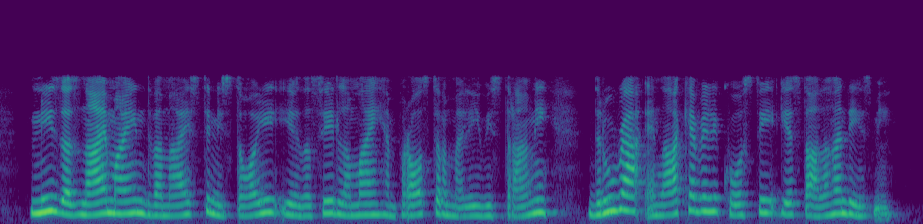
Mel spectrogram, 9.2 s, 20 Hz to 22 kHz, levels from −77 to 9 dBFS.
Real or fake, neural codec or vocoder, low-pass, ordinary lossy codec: fake; codec, 24 kHz, 0.9 kbps, WavTokenizer, small release; 5.4 kHz; AAC, 48 kbps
